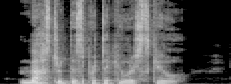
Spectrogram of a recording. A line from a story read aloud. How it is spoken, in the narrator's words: continues, a little more breathlessly than before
